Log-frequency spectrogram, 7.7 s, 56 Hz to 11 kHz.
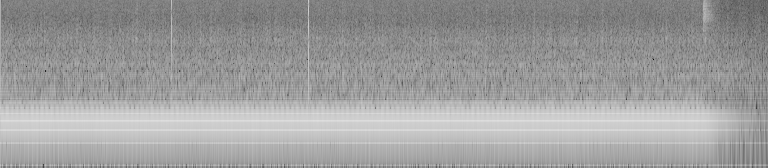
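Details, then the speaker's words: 1969–70 Sears Kenmore box fan built by Vernco, with a 3.7 A, 1/12 HP motor: a steady low electrical hum that dies away smoothly at switch-off. The source of this unusual fading resonance is unknown. "did you hear the sound Fade Away there in the end if anybody knows what that is drop a comment down below and let me know because I have never heard an electrical resonance fade out like that"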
